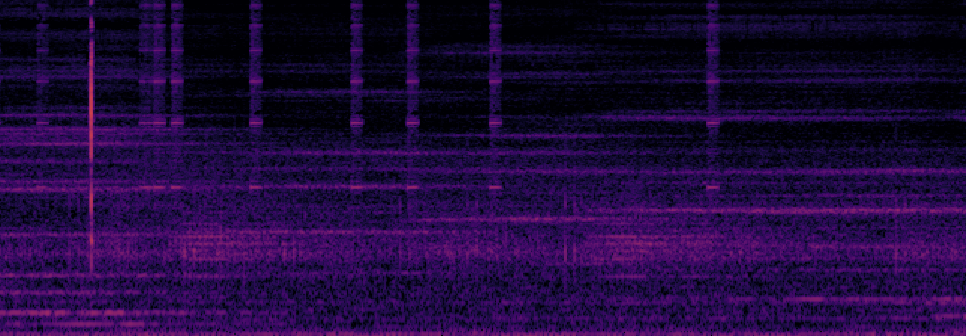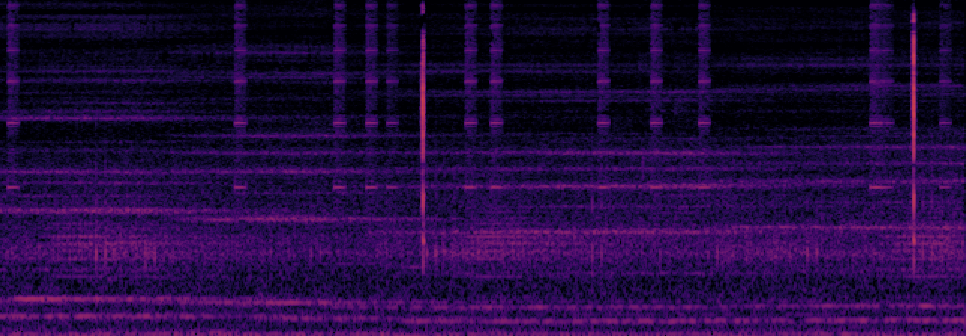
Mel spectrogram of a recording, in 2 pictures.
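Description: Soft interface ticks sound as a pointer moves across menu icons.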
